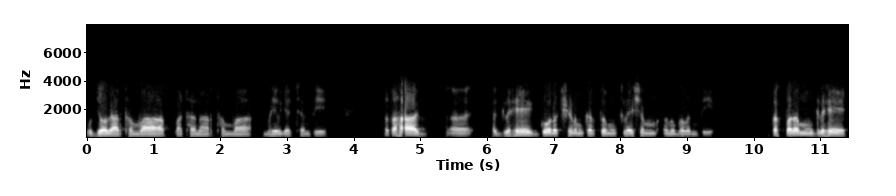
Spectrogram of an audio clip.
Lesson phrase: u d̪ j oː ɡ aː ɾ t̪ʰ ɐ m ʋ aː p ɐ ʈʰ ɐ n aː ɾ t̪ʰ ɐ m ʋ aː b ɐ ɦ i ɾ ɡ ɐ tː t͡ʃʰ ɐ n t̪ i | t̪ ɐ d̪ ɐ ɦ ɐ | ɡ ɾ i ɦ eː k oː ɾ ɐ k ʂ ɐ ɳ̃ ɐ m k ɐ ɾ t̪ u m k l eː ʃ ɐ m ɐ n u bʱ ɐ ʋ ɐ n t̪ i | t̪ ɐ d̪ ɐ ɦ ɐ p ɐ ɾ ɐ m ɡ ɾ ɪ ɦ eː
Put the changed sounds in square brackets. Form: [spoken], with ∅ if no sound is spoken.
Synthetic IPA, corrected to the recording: u d̪ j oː ɡ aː ɾ t̪ʰ ɐ m ʋ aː p ɐ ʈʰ ɐ n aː ɾ t̪ʰ ɐ m ʋ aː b ɐ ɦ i ɾ ɡ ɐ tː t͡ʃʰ ɐ n t̪ i | t̪ ɐ [t̪] ɐ ɦ ɐ | ɡ ɾ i ɦ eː [ɡ] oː ɾ ɐ k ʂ ɐ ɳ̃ ɐ m k ɐ ɾ t̪ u m k l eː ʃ ɐ m ɐ n u bʱ ɐ ʋ ɐ n t̪ i | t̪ ɐ [t̪] ɐ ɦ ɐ p ɐ ɾ ɐ m ɡ ɾ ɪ ɦ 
